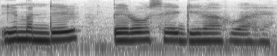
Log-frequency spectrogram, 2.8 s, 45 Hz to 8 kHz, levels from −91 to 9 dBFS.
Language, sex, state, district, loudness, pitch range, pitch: Hindi, female, Arunachal Pradesh, Lower Dibang Valley, -12 LUFS, 185-200 Hz, 195 Hz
